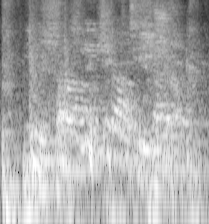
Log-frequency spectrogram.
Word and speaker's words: Taoiseach: Okay, is the Taoiseach. So, like, think about cup of tea and shock. Okay, that's the pronunciation of that. So the Taoiseach stated that.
